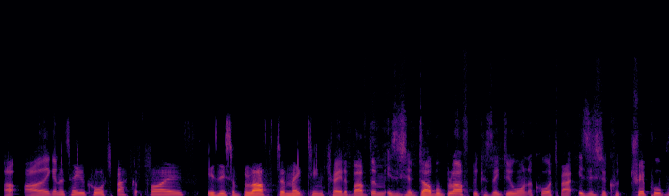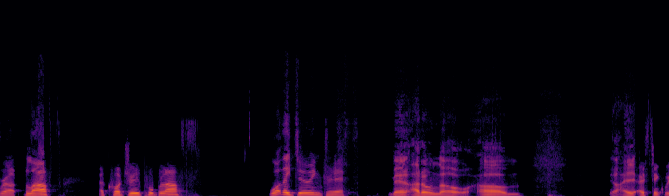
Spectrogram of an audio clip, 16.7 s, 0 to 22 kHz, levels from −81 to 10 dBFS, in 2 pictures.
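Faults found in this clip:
Bluetooth SBC bit pool drop at 0.71–4.15 s (after "are are they", before "above them"), 8.90–11.23 s, and 16.30 s to end. Dull treble and gritty noise. The sound points to the bit pool cut from about 31 to 6, near 55 kbps.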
